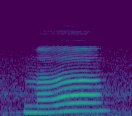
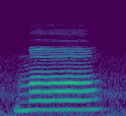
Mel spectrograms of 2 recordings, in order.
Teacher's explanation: The first tone starts at a high level and remains constant at the level. It is the same as saying without a change in voice.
